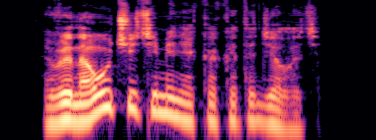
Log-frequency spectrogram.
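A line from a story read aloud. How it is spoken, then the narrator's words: Quick question. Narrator (Russian): быстро спросила Летиция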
